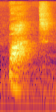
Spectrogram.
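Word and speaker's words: בת: But this is the word in Hebrew for daughter, and we would pronounce it as bat. Bat. The bait and the tav.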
